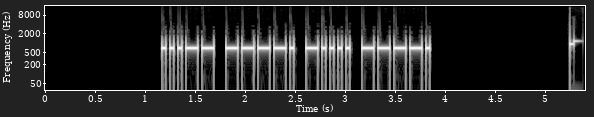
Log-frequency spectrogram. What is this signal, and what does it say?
Morse code, heard as a keyed tone, about 30 wpm, 700 Hz. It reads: 3969
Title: Numbers - 4-Digit 30wpm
